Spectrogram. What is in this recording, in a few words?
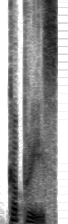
"caprice", Indian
